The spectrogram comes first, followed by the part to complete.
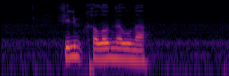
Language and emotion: Russian, neutral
